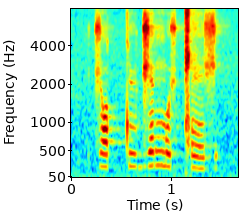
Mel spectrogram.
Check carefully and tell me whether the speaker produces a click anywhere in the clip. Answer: yes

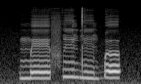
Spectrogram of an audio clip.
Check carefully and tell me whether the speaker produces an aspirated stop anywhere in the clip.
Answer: no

